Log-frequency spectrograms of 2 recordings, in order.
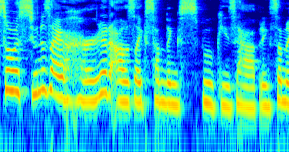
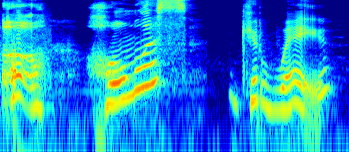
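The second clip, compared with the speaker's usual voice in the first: put-on very slow, drawn-out, disgusted and dismissive. Voicing a film character waving off a beggar, imitating someone's disgust. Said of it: "He looked at him with such disgust".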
